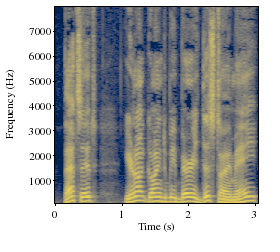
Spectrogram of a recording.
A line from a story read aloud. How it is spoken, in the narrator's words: cried Nikita encouragingly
